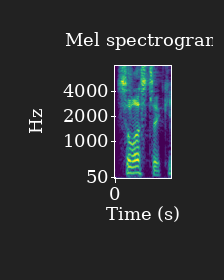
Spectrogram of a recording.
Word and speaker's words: Celestiq: And correct me if I'm pronouncing this wrong. It's the Celestiq? – Celestiq, yes.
